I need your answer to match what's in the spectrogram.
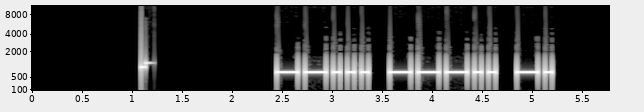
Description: Morse code, heard as a keyed tone, about 17 wpm, 700 Hz. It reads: 78N
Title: Common Cut Numbers - 3-Digit 17wpm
